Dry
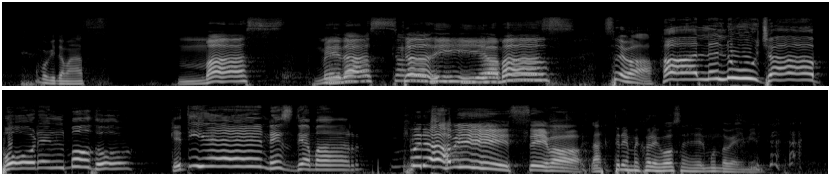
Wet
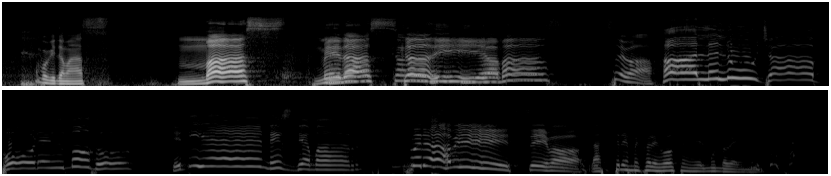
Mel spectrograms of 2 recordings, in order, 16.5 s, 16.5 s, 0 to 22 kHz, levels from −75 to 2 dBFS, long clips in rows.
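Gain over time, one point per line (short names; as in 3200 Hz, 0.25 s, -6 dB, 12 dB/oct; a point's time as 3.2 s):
2.52 s +5 dB
3.93 s -5.5 dB
4.64 s -5.5 dB
5.22 s -16.5 dB
6.14 s -16.5 dB
6.9 s -7.5 dB
7.62 s -20 dB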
